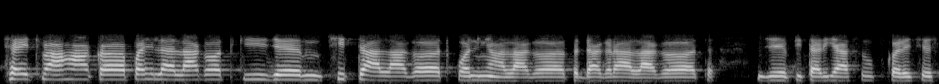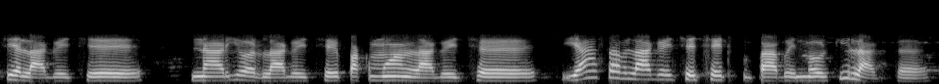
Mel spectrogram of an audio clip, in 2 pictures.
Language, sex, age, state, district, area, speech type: Maithili, female, 30-45, Bihar, Saharsa, rural, conversation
